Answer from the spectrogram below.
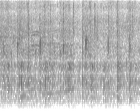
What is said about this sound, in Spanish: Dale un aplauso.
